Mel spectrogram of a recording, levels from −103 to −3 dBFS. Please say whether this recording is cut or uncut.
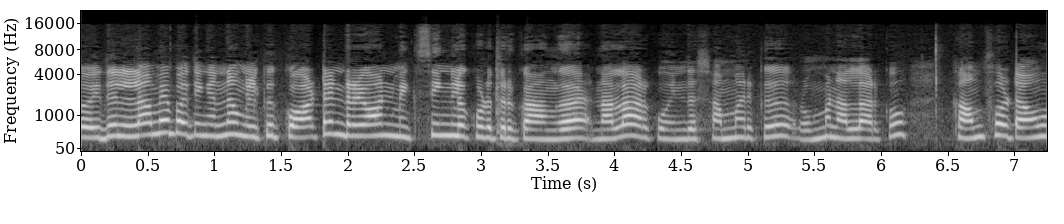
uncut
